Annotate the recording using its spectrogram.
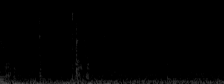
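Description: Near silence: room tone with a few faint, scattered clicks from a computer keyboard and mouse.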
